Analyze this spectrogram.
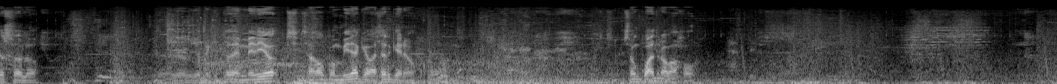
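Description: Game spells blast and weapons clash in a fight.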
